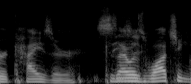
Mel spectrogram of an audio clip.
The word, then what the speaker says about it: Caesar: So- Caesar did something.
